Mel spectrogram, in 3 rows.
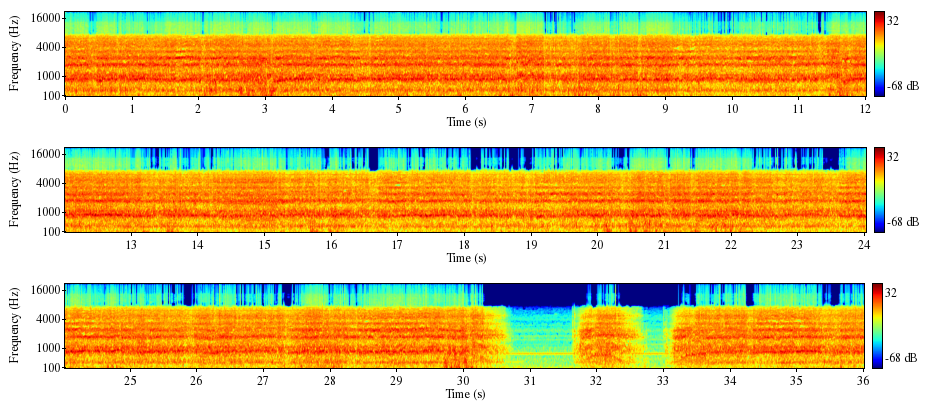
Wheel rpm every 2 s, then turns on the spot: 230, 230, 230, 240, 220, 220, 230, 220, 230, 230, 230, 230, 230, 230, 220, 50, 90, 220.
none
